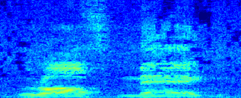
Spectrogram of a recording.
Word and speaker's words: rav mag: chief Authority among the Magi was called the rav mag okay it says RAB mag but it's pronounced wrath r-a-v Meg okay mag short for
